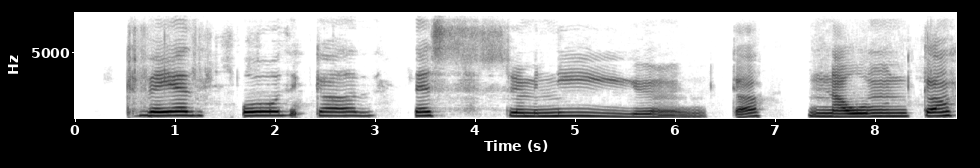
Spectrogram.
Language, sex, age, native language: Icelandic, female, 9, Icelandic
